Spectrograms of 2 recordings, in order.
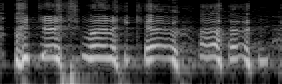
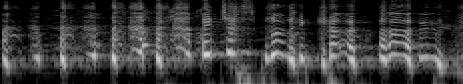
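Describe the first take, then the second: First: Much higher, louder, slow laughing plea; laughing whine. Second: Much higher, louder, very slow laughing plea; laughing whine. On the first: Driver repeating his plea to go home, laughing whine. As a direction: moan it through laughter, worn out. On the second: Driver pleading to go home, laughing whiny plea. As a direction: moan it through laughter, defeated. Exhausted plea after the whole ordeal. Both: Retold or imitated.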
